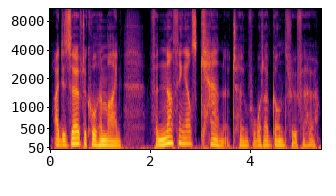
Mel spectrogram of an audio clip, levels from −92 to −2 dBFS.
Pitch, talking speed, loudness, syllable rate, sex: 110 Hz, 200 wpm, -19 LUFS, 5.3 syllables/s, male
